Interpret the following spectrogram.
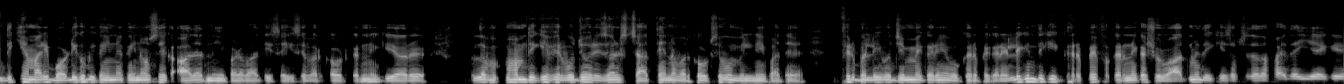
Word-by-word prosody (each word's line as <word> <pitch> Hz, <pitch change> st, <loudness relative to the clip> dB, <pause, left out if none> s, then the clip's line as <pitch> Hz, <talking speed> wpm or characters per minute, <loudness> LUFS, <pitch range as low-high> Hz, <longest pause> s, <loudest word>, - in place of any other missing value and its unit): देखिए 115 Hz, +7 st, -1 dB
हमारी 110 Hz, +1 st, +3 dB
बॉडी 95 Hz, +3 st, +3 dB
को 130 Hz, -, +4 dB
भी 115 Hz, -1 st, +1 dB
कहीं 105 Hz, -1 st, +2 dB
न 105 Hz, 0 st, +2 dB
कहीं 100 Hz, -1 st, 0 dB
न 100 Hz, -, +4 dB
उसे 105 Hz, +2 st, 0 dB
एक 105 Hz, -, -4 dB
आदत 100 Hz, +3 st, 0 dB
नहीं 90 Hz, -2 st, +3 dB
पड़ 90 Hz, 0 st, -1 dB
पाती 90 Hz, 0 st, -4 dB
सही 85 Hz, +1 st, -6 dB
से 85 Hz, -, -7 dB
वर्कआउट 85 Hz, 0 st, -4 dB
करने -, -, +1 dB
की 90 Hz, +1 st, 0 dB
और 90 Hz, -, -1 dB, 0.6 s
मतलब 110 Hz, 0 st, +2 dB
हम 115 Hz, +1 st, +5 dB
देखिए 110 Hz, +1 st, +3 dB
फिर 115 Hz, 0 st, +2 dB
वो 105 Hz, +2 st, +3 dB
जो 115 Hz, -, +5 dB
रिज़ल्ट्स 105 Hz, +2 st, 0 dB
चाहते 90 Hz, +3 st, -1 dB
हैं 100 Hz, -, +2 dB
ना 105 Hz, -, +2 dB
वर्कआउट 95 Hz, 0 st, -1 dB
से -, -, -1 dB
वो 110 Hz, 0 st, +2 dB
मिल 95 Hz, -2 st, +2 dB
नहीं 90 Hz, 0 st, +1 dB
पाते -, -, -5 dB
हैं। -, -, -4 dB, 0.4 s
फिर 125 Hz, -, +2 dB
भले 105 Hz, 0 st, +2 dB
ही 110 Hz, -, +4 dB
वो 110 Hz, -, +2 dB
जिम 105 Hz, -, +6 dB
में 110 Hz, -, +2 dB
करे 105 Hz, +1 st, +1 dB
वो 95 Hz, -2 st, +1 dB
घर 95 Hz, 0 st, -3 dB
पे -, -, -3 dB
करें। 85 Hz, 0 st, -2 dB
लेकिन 130 Hz, +2 st, +4 dB
देखिए, 130 Hz, -2 st, 0 dB
घर 120 Hz, +1 st, -6 dB
पे 115 Hz, -, +2 dB
फ़ -, -, -12 dB
करने 100 Hz, -1 st, +1 dB
का 110 Hz, -, 0 dB
शुरुआत 85 Hz, -1 st, 0 dB
में 115 Hz, -, +3 dB
देखिए, 100 Hz, -1 st, -3 dB
सबसे 95 Hz, -2 st, -10 dB
ज़्यादा 95 Hz, 0 st, -3 dB
फ़ायदा 90 Hz, +1 st, -5 dB
ये 90 Hz, 0 st, -2 dB
है 90 Hz, -, -4 dB
कि 95 Hz, +1 st, -4 dB
100 Hz, 290 wpm, -20 LUFS, 90-110 Hz, 0.6 s, जिम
